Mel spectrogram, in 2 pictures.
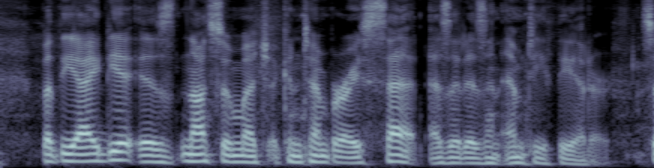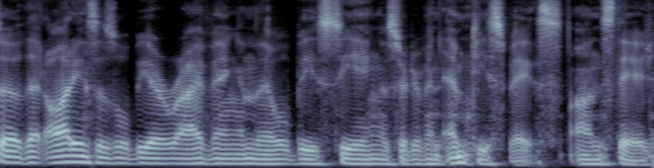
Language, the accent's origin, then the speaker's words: English; Morgantown, West Virginia, United States; You know, I grew up in Morgantown, West Virginia.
